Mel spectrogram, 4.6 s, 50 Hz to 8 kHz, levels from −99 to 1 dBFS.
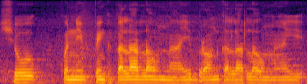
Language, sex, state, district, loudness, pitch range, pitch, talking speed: Telugu, male, Telangana, Mahabubabad, -18 LUFS, 105-110 Hz, 105 Hz, 130 wpm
